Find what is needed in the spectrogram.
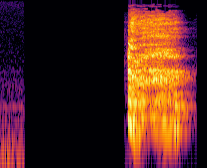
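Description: A single human cough at normal speed, starting a little over a second in and lasting under a second before it cuts off abruptly. It is a normal, forceful cough.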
